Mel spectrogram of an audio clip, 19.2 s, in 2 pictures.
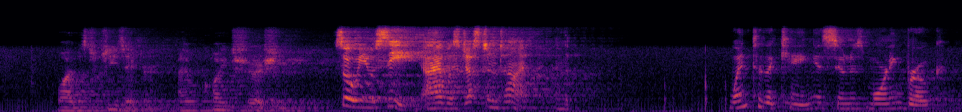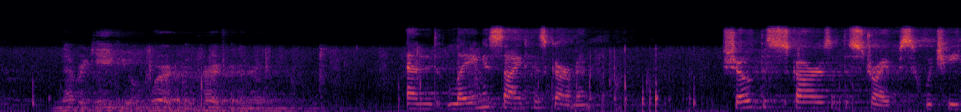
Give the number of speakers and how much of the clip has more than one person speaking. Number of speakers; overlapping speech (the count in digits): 3, no overlap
